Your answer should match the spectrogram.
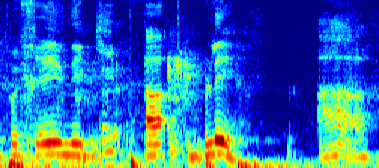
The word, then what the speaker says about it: Bled: et alors, euh, ça se prononce Bled, mais ça s'écrit B-L-E-D.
